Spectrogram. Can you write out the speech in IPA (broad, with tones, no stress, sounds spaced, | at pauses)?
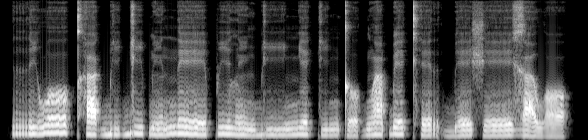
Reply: r i˨ w oː˦ kʰ a˨ ɡ͡b i˨ ɡ i˦ ɓ ĩ˨ n eː˦˨ p i˦ l ĩ˨ ɡ͡b iː˨ ɲ e˦ k i˨ ŋ t o˨ ɡʷ ã˦ ɓ e˦ kʰ e˨ r ɡ͡b e˨˦ ʃ eː˨˦ ɣ a˦˨ w ɔ˨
